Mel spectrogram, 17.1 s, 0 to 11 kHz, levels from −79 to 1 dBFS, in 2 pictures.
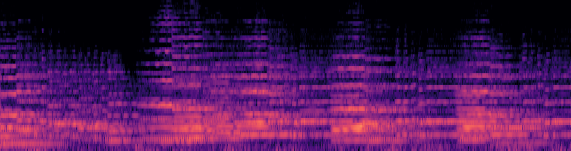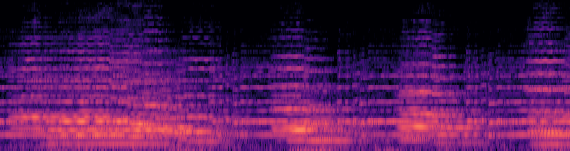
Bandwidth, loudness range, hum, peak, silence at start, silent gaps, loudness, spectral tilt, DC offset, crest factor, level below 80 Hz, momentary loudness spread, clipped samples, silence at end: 11 kHz; 4 LU; none; -14 dBFS; 0 s; none; -31 LUFS; -6 dB/octave; under 0.1%; 16 dB; -56 dBFS; 10 LU; under 0.1%; 0 s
